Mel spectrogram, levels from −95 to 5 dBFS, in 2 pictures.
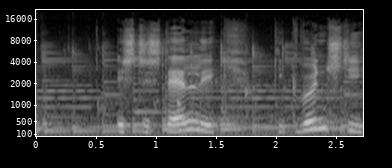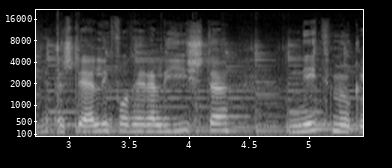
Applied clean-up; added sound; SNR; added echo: none; Acoustic guitar; 12 dB; none.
